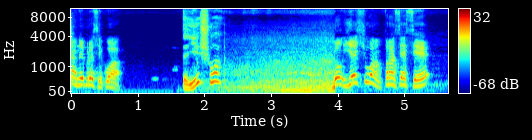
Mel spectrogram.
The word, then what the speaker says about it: Yeshua: Ah, ça se prononce comment? Mais j'ai lu Yeshua. Yeshua, très bien.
